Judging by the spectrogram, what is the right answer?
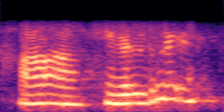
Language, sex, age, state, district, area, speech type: Kannada, female, 60+, Karnataka, Gulbarga, urban, conversation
